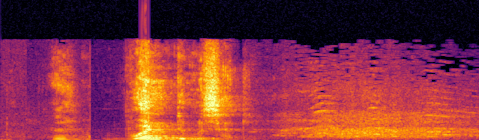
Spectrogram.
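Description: A man's short voiced sounds, then a soft breathy chuckle from about halfway through.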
